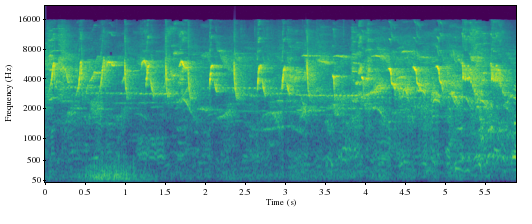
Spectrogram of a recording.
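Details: Javan bush lark at a Purwakarta songbird contest on 2 February 2020, pouring out quick series of sharp down-slurred high notes, about three per second, over a low rumble and distant voices.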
